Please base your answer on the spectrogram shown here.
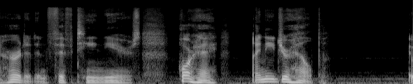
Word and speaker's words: Jorge: The slight gravel, the particular way he pronounced my name with the emphasis on the first syllable.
